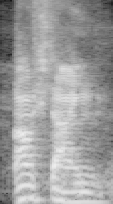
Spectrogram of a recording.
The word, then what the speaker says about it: Rammstein: Rammstein. Yeah. Rammstein.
